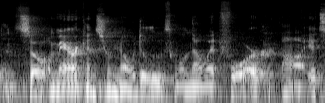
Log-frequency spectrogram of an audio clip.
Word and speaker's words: Duluth: So Duluth is a city about when I was growing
